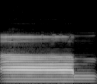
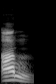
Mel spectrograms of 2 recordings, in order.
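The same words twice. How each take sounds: First: The vowel is drawn out and said slowly. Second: The vowel is said quickly and kept short. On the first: The speaker calls it wrong. "তাহলে হারকাতের উচ্চারণ ভুল হয়ে যাবে।" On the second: The speaker calls it right. "উচ্চারণ তাড়াতাড়ি পড়তে হবে।"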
